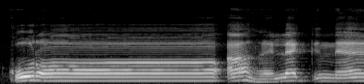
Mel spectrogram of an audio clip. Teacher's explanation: را کھڑی زبر ایک الف کے برابر کھینچی جاتی ہے، لیکن اس کے بعد حمزہ دوسرے کلمے میں ہے تو یہ مد منفصل ہو جائے گی، تو اسے کم از کم 2 الف کھینچنا ہوگا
